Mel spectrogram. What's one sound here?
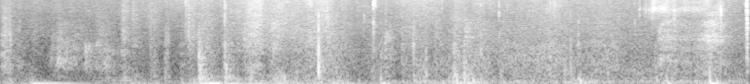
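A man sits down on a padded chair with a soft rustle of clothing.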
